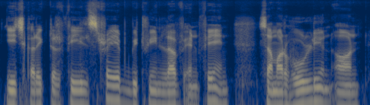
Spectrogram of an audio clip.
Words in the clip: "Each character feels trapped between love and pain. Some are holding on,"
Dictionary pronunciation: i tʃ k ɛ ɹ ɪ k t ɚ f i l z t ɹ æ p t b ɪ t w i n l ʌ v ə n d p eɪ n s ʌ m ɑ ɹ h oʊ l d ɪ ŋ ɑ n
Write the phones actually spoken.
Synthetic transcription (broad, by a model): i tʃ k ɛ ɹ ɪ k t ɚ f i l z t ɹ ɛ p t b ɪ t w i n l ʌ v ə n d f eɪ n s ʌ m ɑ ɹ h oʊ l d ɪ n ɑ n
